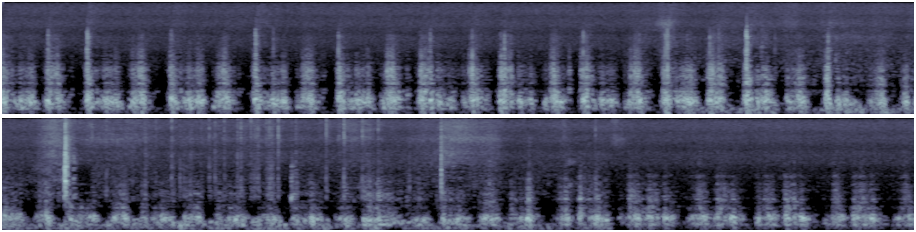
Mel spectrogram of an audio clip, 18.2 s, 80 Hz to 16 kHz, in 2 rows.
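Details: Heart recorded at position p during provoking manoeuvres (Valsalva lying, standing then quickly lying, lying on each side): steady beat near 72 a minute, split S1 and S2, multiple murmurs filling the gaps.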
